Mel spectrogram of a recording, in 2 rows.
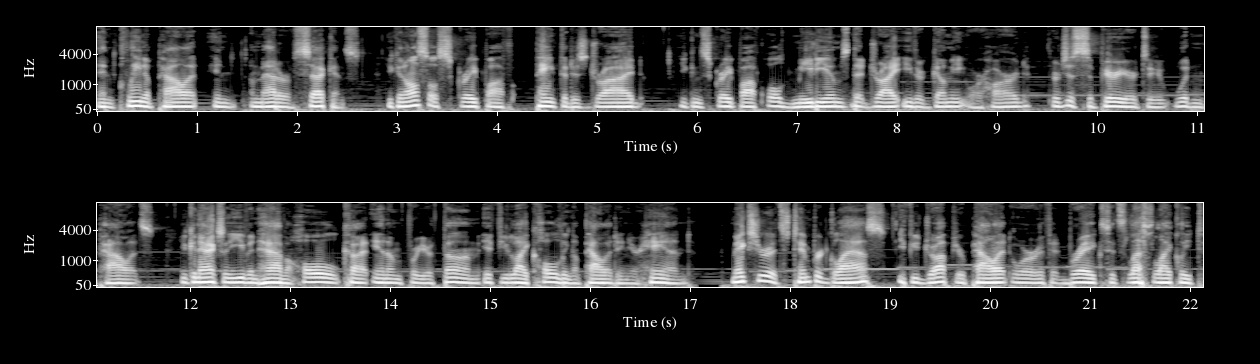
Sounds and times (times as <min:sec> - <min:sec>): Music: 0:00.0 - 0:22.1
Speech: 0:00.0 - 0:22.1.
